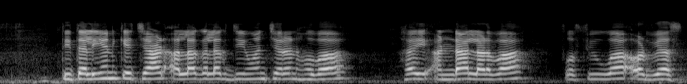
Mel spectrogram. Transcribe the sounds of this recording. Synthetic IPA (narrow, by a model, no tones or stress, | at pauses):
t̪it̪əlijənket͡ʃaɽələɡələɡd͡ʒiʋənt͡ʃəɾənɦobə | həiəɳɖaləɽʋa | pəpʰjuaɔːɾbjəst̪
